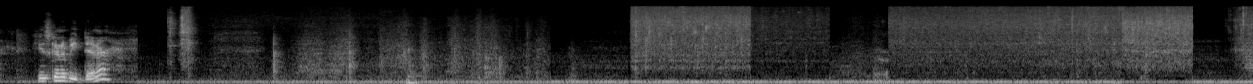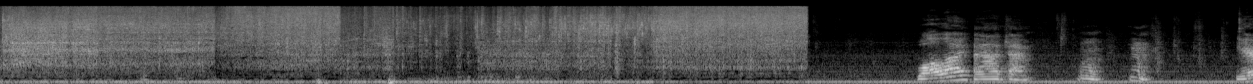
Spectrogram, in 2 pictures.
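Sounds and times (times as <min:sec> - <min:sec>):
low hum: 0:01.4 - 0:18.1
food sizzling in hot oil: 0:06.3 - 0:08.2, 0:08.9 - 0:20.6.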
